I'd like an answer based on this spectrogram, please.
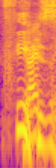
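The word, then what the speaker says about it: Piers: Pierre, I don't think Pierre. It's Pierce.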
